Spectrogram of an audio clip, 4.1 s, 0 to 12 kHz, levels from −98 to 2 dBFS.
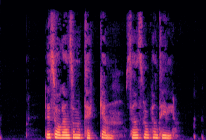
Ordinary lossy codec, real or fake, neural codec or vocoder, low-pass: AAC, 64 kbps; real; none; 10.8 kHz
